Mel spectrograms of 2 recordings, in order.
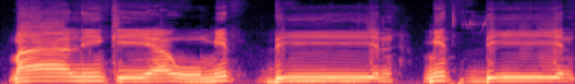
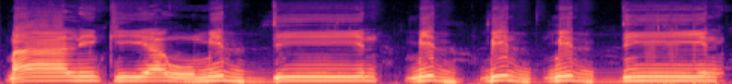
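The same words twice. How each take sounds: First: Yaumiddin with dal turned to t, mitdin; wrong dal. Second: Yaumiddin with a firm held dd; strong doubled dal. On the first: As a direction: push a t sound into Yaumiddin. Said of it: "Seperti gini". (contoh salah, seperti ada huruf ta) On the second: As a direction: press the double d of middin strong. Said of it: "Karena bertasydid maka harus lebih kuat". (contoh benar, dal bertasydid kuat) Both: Shown as a demonstration.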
